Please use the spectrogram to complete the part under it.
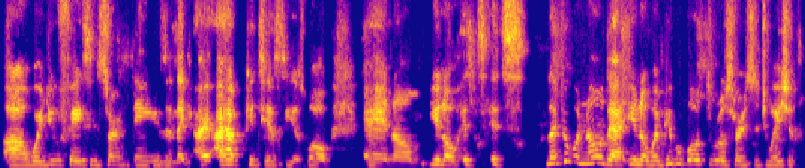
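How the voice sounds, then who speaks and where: A woman's voice: medium pitch, a little fast, poor audio. A woman hosting a podcast in a conversational interview style, often affirming what is said. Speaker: podcast host.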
